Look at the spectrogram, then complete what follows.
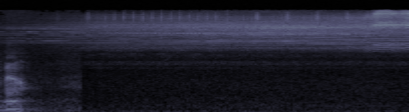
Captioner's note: cicadas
